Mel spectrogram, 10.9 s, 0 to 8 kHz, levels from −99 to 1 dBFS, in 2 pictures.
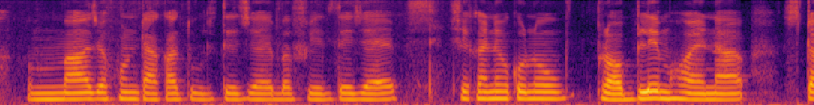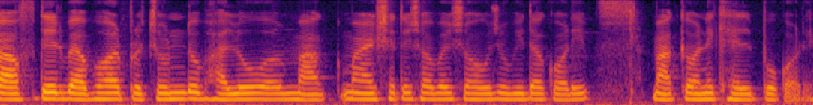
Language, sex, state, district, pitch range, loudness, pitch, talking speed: Bengali, female, West Bengal, Kolkata, 170-185 Hz, -22 LUFS, 175 Hz, 160 wpm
